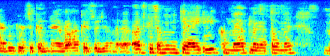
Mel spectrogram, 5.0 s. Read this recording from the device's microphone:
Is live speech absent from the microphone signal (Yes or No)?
Yes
